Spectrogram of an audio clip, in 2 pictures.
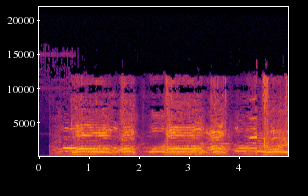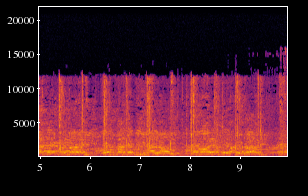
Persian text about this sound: مردم معترض روز سه‌شنبه در مقابل استانداری این شهر در شهر کرد تجمع کردند و شعار مرگ بر رئیسی سر دادند. بر اساس ویدیوهایی که در شبکه‌های اجتماعی منتشر شده، صدها نفر در این تجمع اعتراضی شرکت کردند.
